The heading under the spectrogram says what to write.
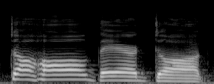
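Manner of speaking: ordinary delivery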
